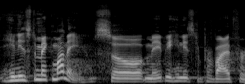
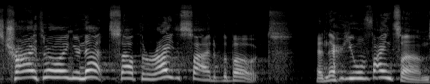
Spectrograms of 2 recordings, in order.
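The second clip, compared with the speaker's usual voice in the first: high-pitched acted call from shore; random shore guy; 10 semitones higher than usual. Random guy on the shore to fishermen, calling out. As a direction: call out advice in a higher voice. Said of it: "The random guy on the shore says".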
